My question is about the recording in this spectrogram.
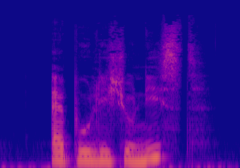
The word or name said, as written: abolitionist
